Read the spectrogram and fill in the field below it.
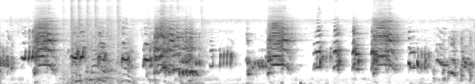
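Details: Turkeys at a village give harsh, rattling, gobble-like bursts, about six loud outbursts in seven seconds, each a rapid throaty warble with brief pauses between.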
